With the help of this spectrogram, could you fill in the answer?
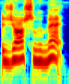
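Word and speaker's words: Georges Lemaître: really gets any recognition it was pronounced Josh lumet but it's spelled g-e-o-r-g-e-s-l-e-m-a-i-t-r-e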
